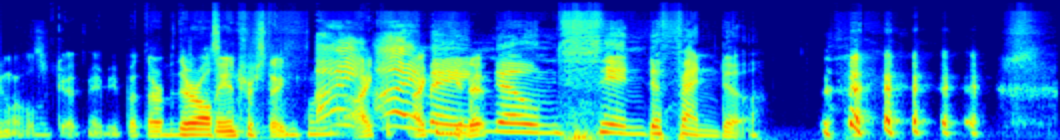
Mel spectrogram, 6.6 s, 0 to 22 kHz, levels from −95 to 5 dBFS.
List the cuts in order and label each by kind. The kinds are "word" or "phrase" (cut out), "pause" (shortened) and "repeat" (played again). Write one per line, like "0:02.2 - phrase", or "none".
0:01.0 - word
0:01.3 - word
0:01.9 - word
0:02.9 - word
